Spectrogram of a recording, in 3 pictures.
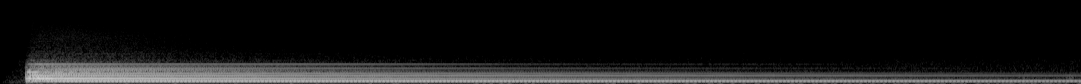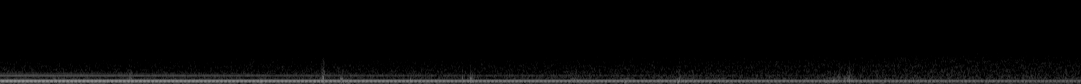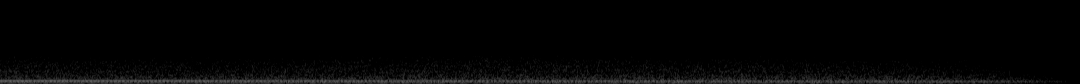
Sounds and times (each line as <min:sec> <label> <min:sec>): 0:00.0 wind 0:32.3
0:00.3 carillon low bell 0:19.8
